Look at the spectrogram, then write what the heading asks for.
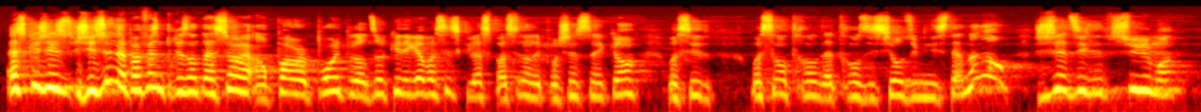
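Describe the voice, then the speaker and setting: Animated Canadian French preacher, high bright voice. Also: male voice, fast talker. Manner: animated, repeats words for emphasis, rhetorical questions. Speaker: guest preacher. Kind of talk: lively sermon. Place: church, before a congregation.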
